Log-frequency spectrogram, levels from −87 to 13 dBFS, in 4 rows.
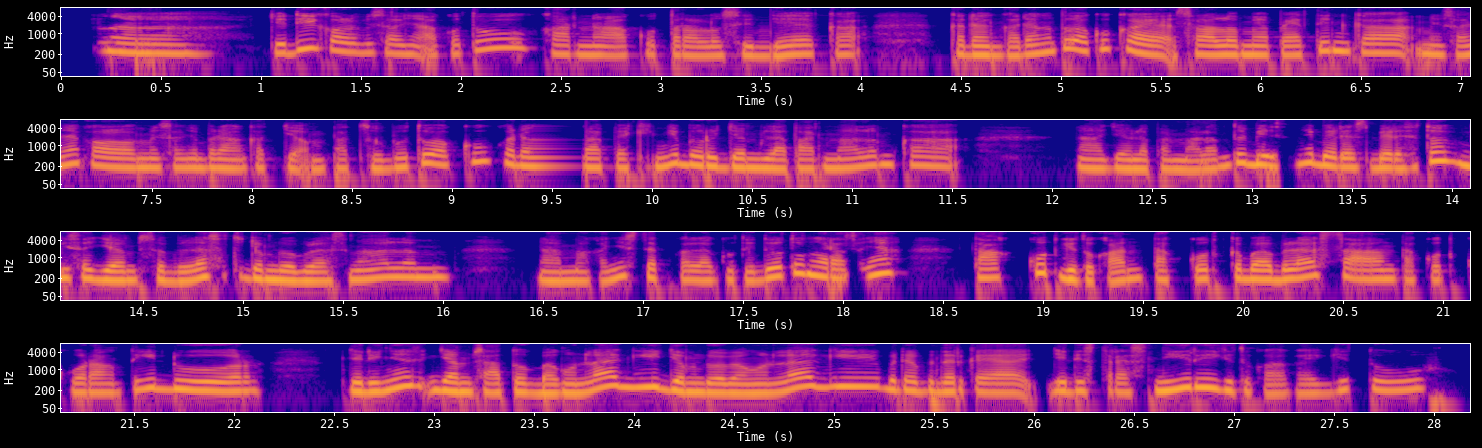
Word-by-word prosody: Nah, 225 -4 -1 0.2
jadi 225 +8 +1
kalo 270 -7 -2
misalnya 215 -3 -5
aku 210 - -7
tuh, 330 +6 -3
karena 195 -3 -3
aku 195 +3 -11
terlalu 185 -1 -2
sendiri 185 +3 -1
ya - - -9
Kak, 205 0 -7 0.4
kadang-kadang 195 +2 0
tuh 300 +3 +2
aku 310 +3 -3
kayak 225 -10 +1
selalu 200 -1 +1
mepetin 195 +7 -1
Kak, 230 -2 -1
misalnya 205 +2 -1
kalo 195 -4 +1
misalnya 185 0 -1
berangkat 180 0 -3
jam 165 -1 -5
4.00 175 -1 -8
subuh 185 +3 -1
tuh 260 +3 +2
aku 295 +6 -3
kadang 205 -7 -1
nah, 185 - +2
packing-nya 195 +6 -2
baru 225 -3 +4
jam 185 -1 +2
8.00 175 -1 0
malam 190 +6 -1
Kak, 215 -3 -5 0.6
nah 175 - +1
jam 175 -1 0
8.00 170 0 -2
malam 160 +3 -2
tuh 270 - +3
biasanya 235 +4 +2
beres-beres 185 -3 +2
tuh 310 0 +4
bisa 210 -3 +2
jam 180 -2 +4
11.00 180 +6 +1
atau 220 - -11
jam 200 - +4
12.00 170 -1 +2
malam, 220 +2 0 0.4
nah 170 - +1
makanya 170 +5 -1
setiap 210 -4 -4
kali 180 0 0
aku 180 +1 -6
tidur 195 +7 +3
tuh 305 - +4
ngerasanya, 240 +5 +2 0.4
takut 215 +9 0
gitu 185 -4 +4
kan, 175 +5 -1
takut 190 +1 -3
kebablasan, 195 +1 +2
takut 180 0 -6
kurang 175 -1 -2
tidur, 205 -3 +2 0.4
jadinya 190 +8 +4
jam 195 -3 +4
1.00 175 -1 -1
bangun 165 0 +2
lagi, 260 +2 +4
jam 195 -4 +4
2.00 170 -1 +3
bangun 170 0 +1
lagi, 275 +4 +2
benar-benar 195 -3 +1
kayak 175 -2 0 0.2
jadi 195 0 +1
stres 175 -2 -7
sendiri 245 +4 +5
gitu 195 -1 -2
Kak, 160 +1 -7
kayak 165 +6 -4
gitu. 215 +2 -3
200 Hz, 180 wpm, -19 LUFS, 180-225 Hz, 0.6 s, sendiri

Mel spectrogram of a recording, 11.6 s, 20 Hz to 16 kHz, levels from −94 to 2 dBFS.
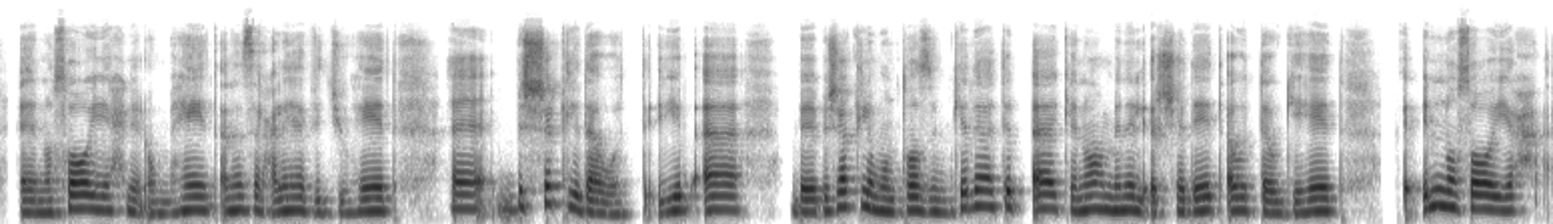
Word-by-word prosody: آآ 155 0 -1
نصايح 185 +3 +2
للأمهات، 165 +5 -3
أنزِّل 180 +1 -2
عليها 175 +3 -1
فيديوهات 165 +2 -2 0.4
آآ 200 0 0
بالشكل 225 +3 -1
دوّة، 140 -5 -1 0.2
يبقى 185 +3 0 0.4
ب 165 - 0
بشكل 220 +4 +2
منتظم 165 -1 0
كده 225 +6 +1
تبقى 225 -2 +2
كنوع 195 -1 -1
من 185 -1 +1
الإرشادات، 170 +1 0
أو 175 0 +3
التوجيهات، 160 +1 0 0.5
أ - - +3
النصايح 200 -5 +3
180 Hz, 115 wpm, -22 LUFS, 165-200 Hz, 0.5 s, أو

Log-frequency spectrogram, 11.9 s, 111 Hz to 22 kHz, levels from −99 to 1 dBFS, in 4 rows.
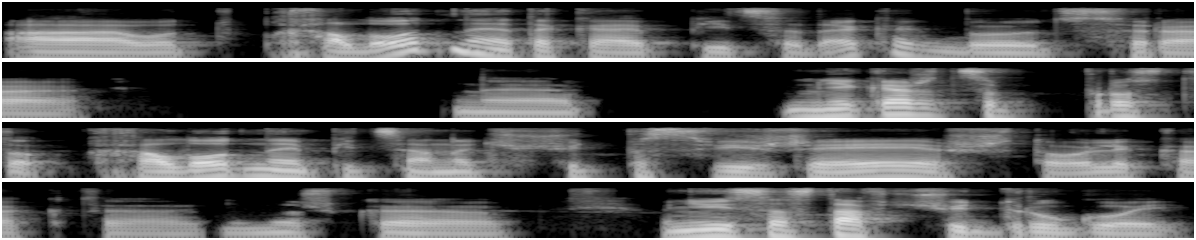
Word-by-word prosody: а, 105 -2 +3
вот 100 0 -6
холодная - - +1
такая 95 -2 -2
пицца, 100 +1 -5
да, - - -4
как - - -8
бы, 95 -2 -2
вот 90 - -6
сырая. 90 -2 -2 0.9
На 100 -2 -5 0.5
мне 125 +2 +1
кажется, 155 -6 +4
просто 130 0 -3
холодная 115 +3 +3
пицца, 110 0 0
она 100 +1 -2
чуть-чуть 110 +2 -10
посвежее, 110 +2 +2
что 90 0 -4
ли, 105 +1 -1
как-то 90 -3 -10
немножко 90 -1 -5 0.3
у - - -7
нее 125 +3 +5
и - - +7
состав 130 +2 +7
чуть-чуть 105 -4 -2
другой. 90 -4 -2
100 Hz, 145 wpm, -26 LUFS, 95-115 Hz, 0.9 s, и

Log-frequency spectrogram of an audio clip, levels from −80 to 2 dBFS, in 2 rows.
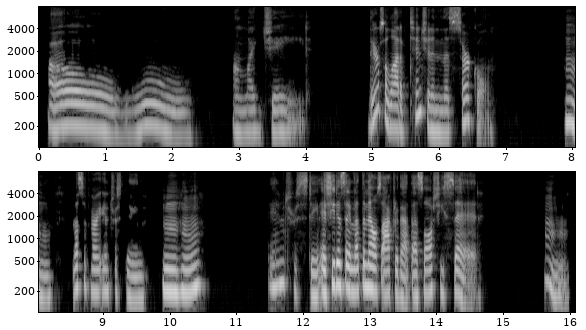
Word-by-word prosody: Oh, 190 -3 +1
ooh 165 -3 -5 0.6
"Unlike 165 0 -7
Jade." 165 +7 -8 0.9
There's 330 -2 +2
a - - +3
lot 185 -3 +3
of 170 0 -6
tension 295 - -2
in 165 -1 -2
this 160 0 -1
circle. 235 +6 -3 1.1
Hmm, 200 -9 0 0.4
that's 210 +2 +2
a 240 - -4
very 195 -2 0
interesting 180 -6 -5 0.3
mhm. 195 +3 +3 1.0
Interesting, 210 -7 -2
and 190 -1 +6
she 240 - +5
didn't 240 -1 +7
say 220 -1 +6
nothing 200 +3 +3
else 200 -2 +7
after 185 0 +4
that, 160 -3 -1
that's 175 0 +1
all 190 +1 +3
she 200 -1 -5
said? 185 +1 -1 0.9
Hmm. 220 -11 -3
190 Hz, 120 wpm, -23 LUFS, 165-205 Hz, 1.1 s, didn't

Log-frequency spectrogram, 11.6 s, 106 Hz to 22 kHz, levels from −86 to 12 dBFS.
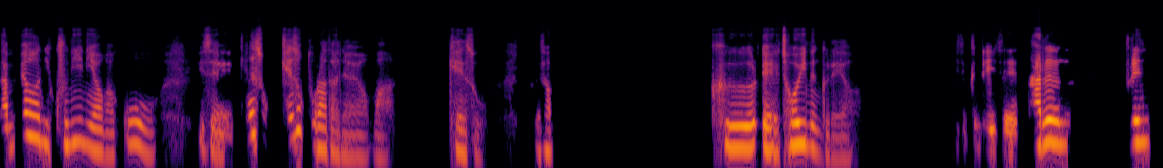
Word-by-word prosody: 남편이 240 +6 0
군인이어 220 -3 -4
갖고 180 +1 -6 0.4
이제 - - -9 0.2
계속 305 +1 -2
계속 310 +7 -1
돌아다녀요. 165 -7 -6
막 - - -16 0.5
계속. 165 -5 -9 0.4
그래서 180 0 -11 1.6
그 205 -1 +3
예. 190 -4 +2
저희는 220 -2 +3
그래요. 145 -2 -17 1.0
이제 - - -32
근데 385 - -9
이제 365 - -3 0.2
다른 230 +1 +8 0.6
브랜 240 0 +4
205 Hz, 225 characters per minute, -20 LUFS, 175-235 Hz, 1.6 s, 다른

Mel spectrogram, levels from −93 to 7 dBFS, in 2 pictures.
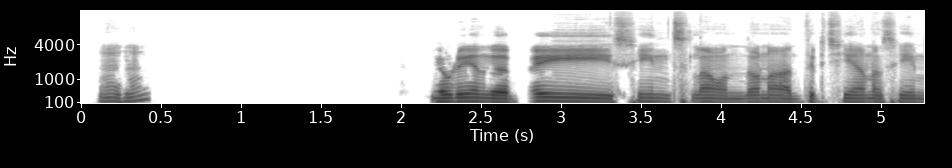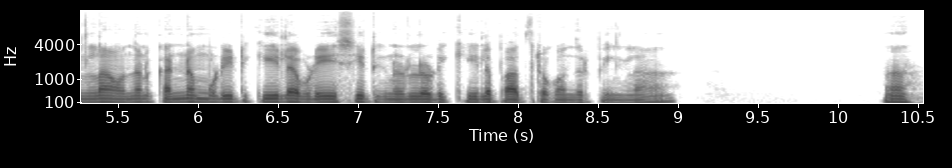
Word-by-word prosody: ம்ஹ்ம். 145 +7 -3 1.8
எப்படியும், 140 +2 +6
அந்தப் 120 -4 +6
பேய் 145 0 +6 0.4
சீன்ஸ் 135 -3 -3
எல்லாம் 130 -1 +1
வந்தவுடனே, 125 +2 -1
அதிர்ச்சியான 125 +1 -1
சீன் 120 -3 -1
எல்லாம் 120 0 +1
வந்தவுடனே, 115 +1 -5
கண்ண 115 +3 +1
மூடிட்டு, 115 0 -3
கீழே 120 0 +2
அப்படியே 110 0 0
சீட்க்கு 110 -3 -3
நடுவுல 105 -1 -1
கீழே 105 -1 -1
பார்த்துட்டு 100 0 0
உட்கார்ந்திருப்பீங்களா? 95 0 -7 1.5
ஆ. - - +2
120 Hz, 120 wpm, -25 LUFS, 110-125 Hz, 1.8 s, எப்படியும்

